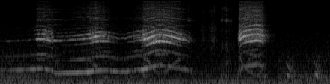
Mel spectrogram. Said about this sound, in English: Here we go. Is it a biologic? Sounds like a whale.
